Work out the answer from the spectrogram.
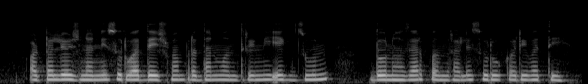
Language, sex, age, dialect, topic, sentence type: Marathi, female, 25-30, Northern Konkan, banking, statement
